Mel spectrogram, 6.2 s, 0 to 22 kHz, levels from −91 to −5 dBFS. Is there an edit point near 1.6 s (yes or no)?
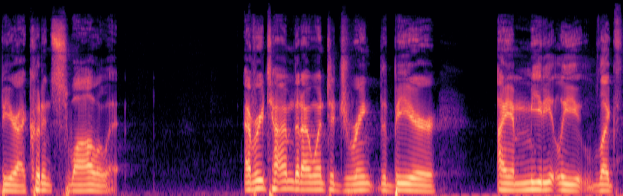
yes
